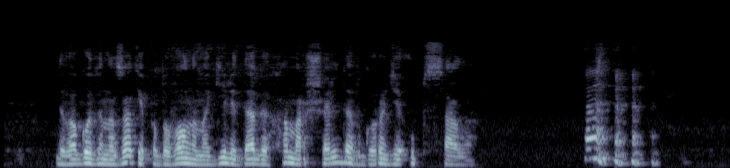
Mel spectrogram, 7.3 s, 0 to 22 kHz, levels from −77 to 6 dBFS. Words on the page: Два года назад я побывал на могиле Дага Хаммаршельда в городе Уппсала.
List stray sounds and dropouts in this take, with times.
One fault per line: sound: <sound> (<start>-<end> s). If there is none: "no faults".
sound: laugh (5.8-6.6 s)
